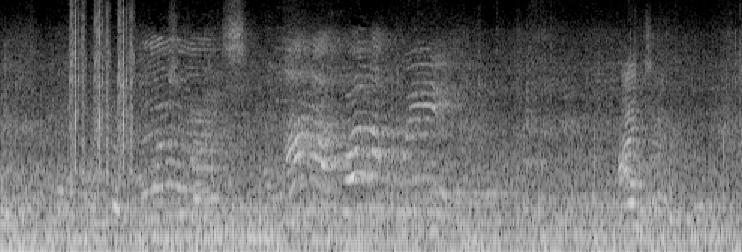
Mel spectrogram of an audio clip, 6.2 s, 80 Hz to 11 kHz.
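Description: Street sounds in a narrow stone lane: passers-by's voices, with a child's high voice in the middle. Also a few quick clicks about a second in, from the Fujifilm X-T30's shutter.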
